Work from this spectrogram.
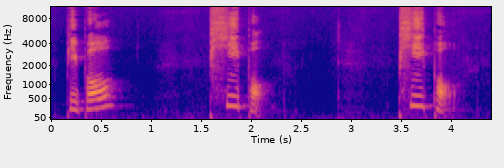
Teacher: the schwa at the end is lengthened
